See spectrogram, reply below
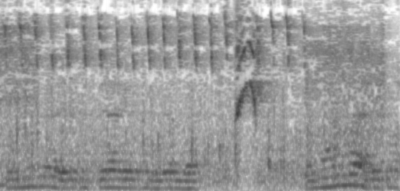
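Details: Cockatiel chicks at feeding time from their mother, a quick pulsing high begging chatter, a single rising whistle midway and low cooing tones underneath.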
